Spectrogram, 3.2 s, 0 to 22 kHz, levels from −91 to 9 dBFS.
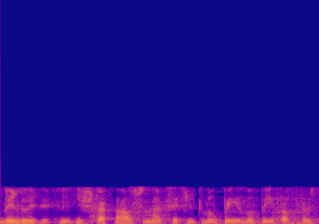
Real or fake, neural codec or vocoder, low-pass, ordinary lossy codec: fake; autoencoder, 22.05 kHz, a latent of 192 numbers a frame, VITS, trained on one speaker; 3.6 kHz; AAC, 16 kbps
